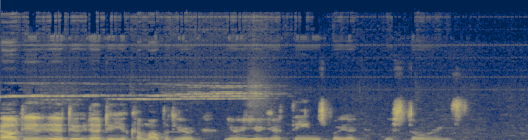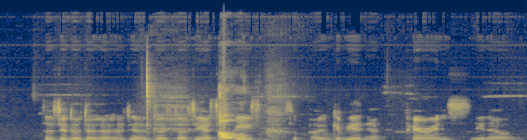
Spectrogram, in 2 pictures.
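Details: Adult male asking a question with audible word repetitions; stuttering.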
